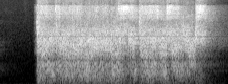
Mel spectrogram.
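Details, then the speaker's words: Simulation of how a spoken Spanish sentence sounds through a cochlear implant: harsh, hissing, noise-like speech with no clear voice pitch. "y así es como los científicos creen que una persona oye esta misma frase con un implante coclear hoy vamos a lograr eso"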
